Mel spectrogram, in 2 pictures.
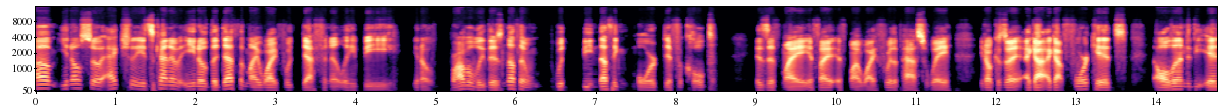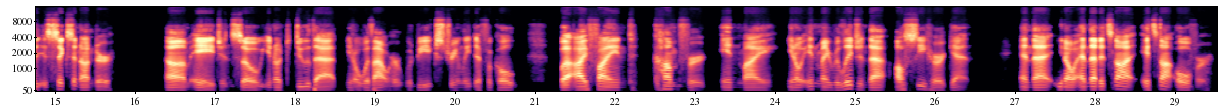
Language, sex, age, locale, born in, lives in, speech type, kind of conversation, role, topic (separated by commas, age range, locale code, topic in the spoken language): English, male, 30-34, en-US, United States, United States, conversation, podcast, guest, How does religion shape our values and communities in the modern world?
